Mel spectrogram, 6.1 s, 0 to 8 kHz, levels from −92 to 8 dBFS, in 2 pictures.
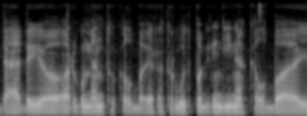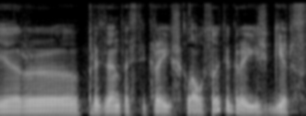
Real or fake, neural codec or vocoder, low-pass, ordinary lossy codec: real; none; 7.2 kHz; MP3, 64 kbps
